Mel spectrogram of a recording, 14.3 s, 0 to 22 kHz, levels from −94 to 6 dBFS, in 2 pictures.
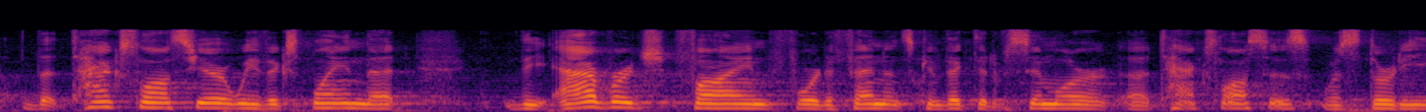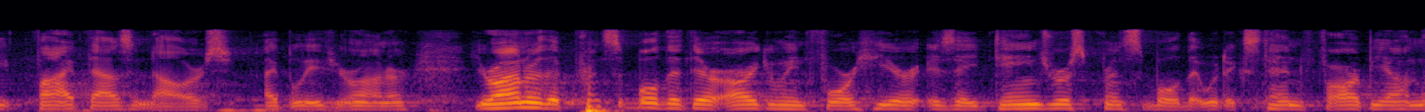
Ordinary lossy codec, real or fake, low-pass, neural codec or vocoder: MP3, 64 kbps; real; 7.2 kHz; none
